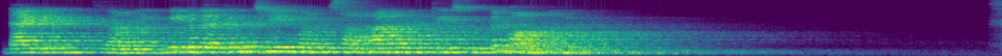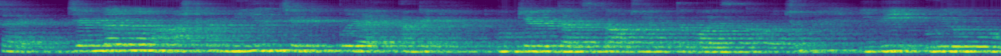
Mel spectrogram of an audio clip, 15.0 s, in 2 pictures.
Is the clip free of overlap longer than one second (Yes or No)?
Yes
